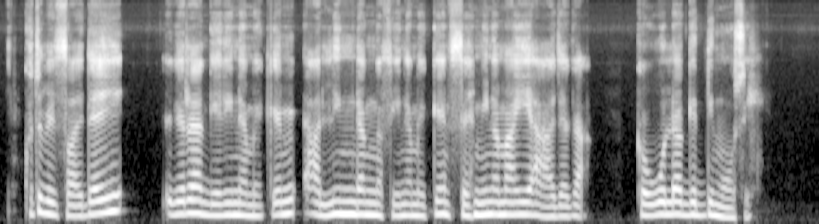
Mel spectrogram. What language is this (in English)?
Nobiin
